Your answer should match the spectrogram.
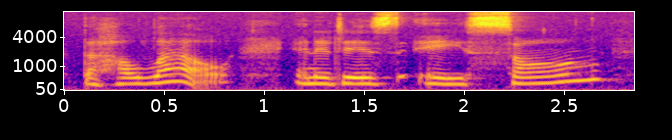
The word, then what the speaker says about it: Hallel: Hallel sounds like hallelujah because it's spelled H-A-L-L-E-L.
